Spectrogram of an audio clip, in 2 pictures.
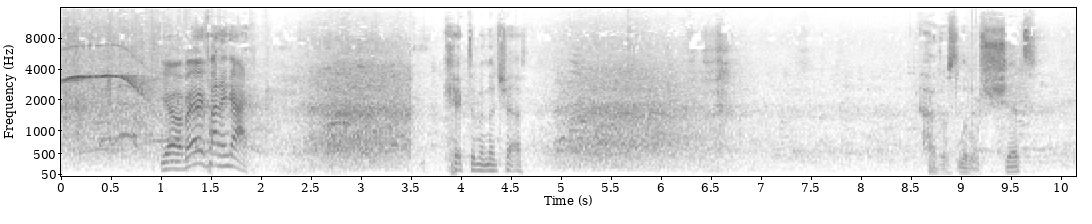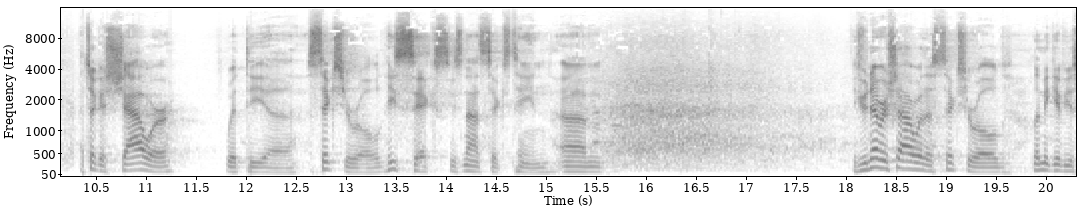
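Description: A man speaks into a microphone to an audience.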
